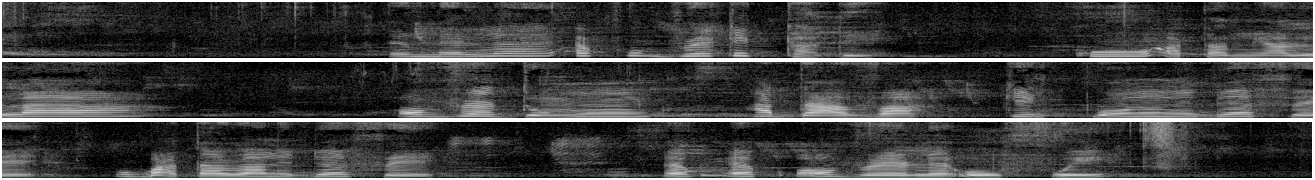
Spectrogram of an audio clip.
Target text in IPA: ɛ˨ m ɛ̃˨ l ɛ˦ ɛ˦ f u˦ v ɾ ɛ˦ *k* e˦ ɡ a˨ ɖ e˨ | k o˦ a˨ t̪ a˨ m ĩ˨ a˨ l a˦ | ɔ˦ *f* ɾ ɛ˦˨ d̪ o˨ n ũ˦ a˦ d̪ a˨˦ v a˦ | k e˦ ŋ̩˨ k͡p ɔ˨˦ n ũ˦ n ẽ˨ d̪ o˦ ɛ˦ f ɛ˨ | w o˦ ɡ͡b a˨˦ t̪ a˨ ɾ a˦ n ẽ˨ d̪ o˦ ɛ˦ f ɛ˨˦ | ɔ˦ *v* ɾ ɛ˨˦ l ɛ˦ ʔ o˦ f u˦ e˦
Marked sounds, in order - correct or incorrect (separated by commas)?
correct, incorrect, correct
